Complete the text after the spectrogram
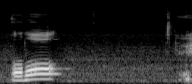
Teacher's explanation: را کو پر پڑھنا ہے اس لیے کہ را کے اوپر زبر ہے، اس لیے را پر ہوگا.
